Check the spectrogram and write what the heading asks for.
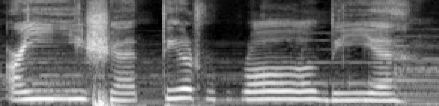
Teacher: huruf ta berharokat tanwin bertemu dengan ro, maka huruf tanwin itu dimasukkan ke dalam ro dengan tanpa dengung. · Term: idgham bila gunah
